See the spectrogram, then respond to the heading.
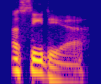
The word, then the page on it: acedia: British English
